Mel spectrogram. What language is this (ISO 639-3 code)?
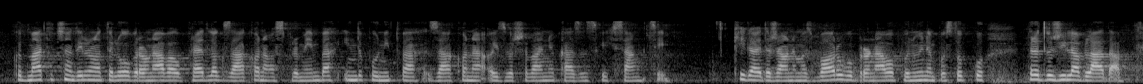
slv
